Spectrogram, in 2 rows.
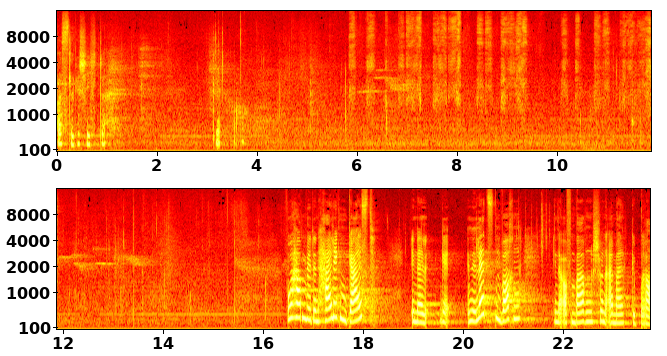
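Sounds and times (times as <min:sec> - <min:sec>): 
speech: 0:00.0 - 0:01.3, 0:03.2 - 0:03.4, 0:16.5 - 0:18.2, 0:19.0 - 0:23.7
low hum: 0:00.0 - 0:23.7
pen strokes writing notes by hand: 0:05.8 - 0:09.4, 0:10.1 - 0:12.0.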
